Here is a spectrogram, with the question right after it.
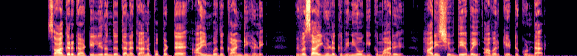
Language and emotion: Tamil, neutral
